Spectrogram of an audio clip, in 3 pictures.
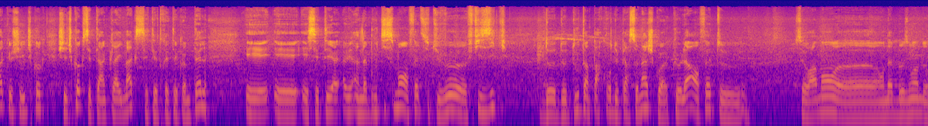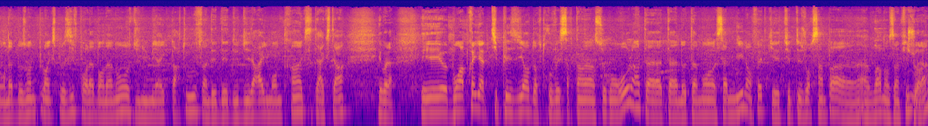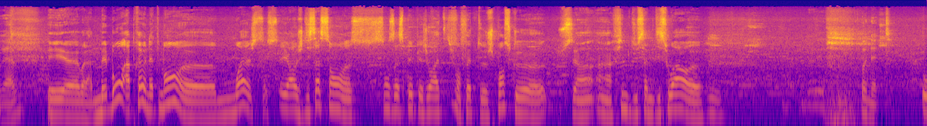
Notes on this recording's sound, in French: Enregistré le 17 janvier 2018 à La REcyclerie (83 boulevard Ornano, Paris 18ème).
